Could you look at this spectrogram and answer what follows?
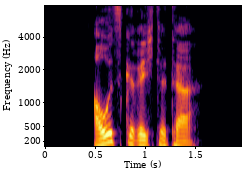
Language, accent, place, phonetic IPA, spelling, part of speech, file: German, Germany, Berlin, [ˈaʊ̯sɡəˌʁɪçtətɐ], ausgerichteter, adjective, De-ausgerichteter.ogg
- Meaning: inflection of ausgerichtet: 1. strong/mixed nominative masculine singular 2. strong genitive/dative feminine singular 3. strong genitive plural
